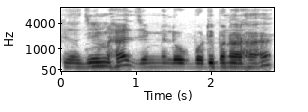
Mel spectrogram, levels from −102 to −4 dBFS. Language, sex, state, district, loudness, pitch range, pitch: Hindi, male, Bihar, Saharsa, -19 LUFS, 135-155 Hz, 140 Hz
